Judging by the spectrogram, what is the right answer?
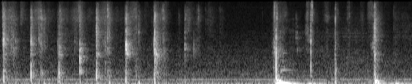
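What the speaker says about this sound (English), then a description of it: "Let's shuffle this up." A deck of cards from the Everdell Silverfrost board game is shuffled close by: a quick run of crisp, evenly spaced card snaps, then a heavier bridge-like flutter and one last snap, with no talking.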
